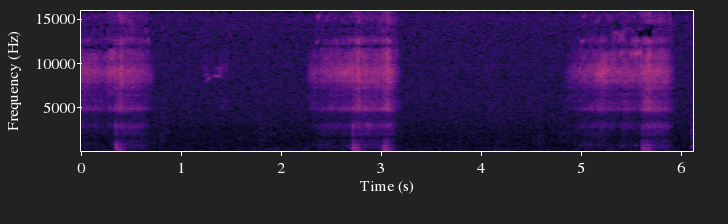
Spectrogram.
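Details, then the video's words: A sleeping puppy snoring indoors: three breathy snores, roughly two and a half seconds apart, the middle one doubled. Each is a rough, low rasp topped with airy hiss. Near silence fills the gaps. "Snoring puppy!"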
